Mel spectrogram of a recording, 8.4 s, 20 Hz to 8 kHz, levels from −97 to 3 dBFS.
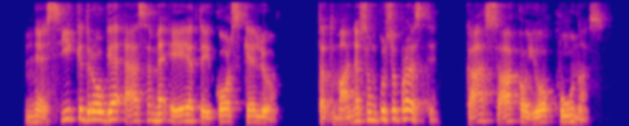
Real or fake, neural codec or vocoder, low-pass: real; none; 7.2 kHz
